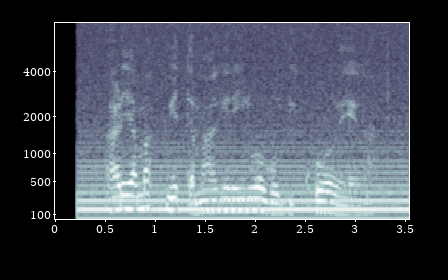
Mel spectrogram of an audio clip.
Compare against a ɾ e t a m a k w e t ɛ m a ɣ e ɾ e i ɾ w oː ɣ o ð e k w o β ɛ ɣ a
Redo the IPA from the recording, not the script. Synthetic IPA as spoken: a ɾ e a m a k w e t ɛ m a ɣ e ɾ e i ɾ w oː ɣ o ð i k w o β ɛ ɣ a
